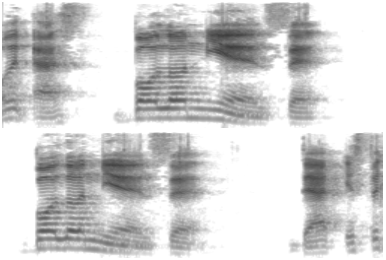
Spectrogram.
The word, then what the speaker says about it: bolognese: of pasta sauce we call it as bolognese bolognese that is the correct pronunciation if you are in italy it is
